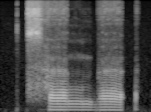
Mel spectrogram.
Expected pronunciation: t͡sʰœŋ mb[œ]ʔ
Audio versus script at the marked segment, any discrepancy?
no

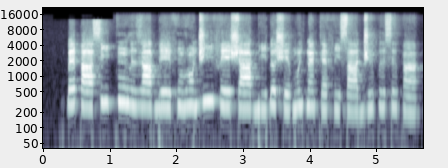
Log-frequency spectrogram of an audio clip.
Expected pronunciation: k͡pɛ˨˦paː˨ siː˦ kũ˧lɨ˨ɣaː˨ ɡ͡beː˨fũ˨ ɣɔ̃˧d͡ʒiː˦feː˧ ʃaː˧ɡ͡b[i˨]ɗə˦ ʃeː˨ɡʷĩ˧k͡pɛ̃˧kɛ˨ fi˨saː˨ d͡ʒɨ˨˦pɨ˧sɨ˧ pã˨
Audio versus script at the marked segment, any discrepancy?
no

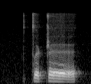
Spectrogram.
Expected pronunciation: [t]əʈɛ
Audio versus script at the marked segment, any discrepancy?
no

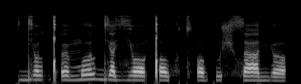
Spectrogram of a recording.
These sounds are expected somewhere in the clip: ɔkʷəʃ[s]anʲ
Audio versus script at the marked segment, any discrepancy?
no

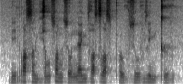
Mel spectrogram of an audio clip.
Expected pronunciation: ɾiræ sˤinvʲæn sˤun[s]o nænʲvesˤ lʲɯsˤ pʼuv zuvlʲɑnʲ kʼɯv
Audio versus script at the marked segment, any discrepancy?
no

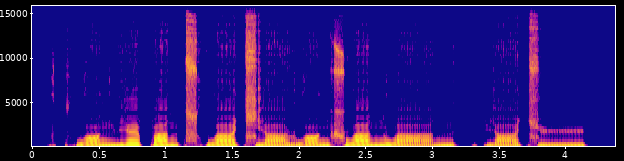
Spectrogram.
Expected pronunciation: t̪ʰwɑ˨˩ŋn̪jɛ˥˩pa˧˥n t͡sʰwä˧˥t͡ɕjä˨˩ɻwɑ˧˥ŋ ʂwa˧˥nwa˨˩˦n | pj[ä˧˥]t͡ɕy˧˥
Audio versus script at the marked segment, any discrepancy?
yes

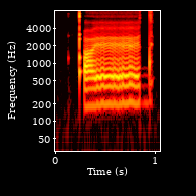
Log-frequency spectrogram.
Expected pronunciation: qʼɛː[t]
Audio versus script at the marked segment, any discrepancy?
yes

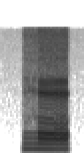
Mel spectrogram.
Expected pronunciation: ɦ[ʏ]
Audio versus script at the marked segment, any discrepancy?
no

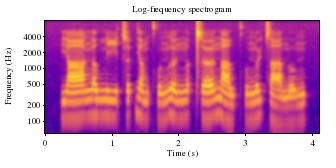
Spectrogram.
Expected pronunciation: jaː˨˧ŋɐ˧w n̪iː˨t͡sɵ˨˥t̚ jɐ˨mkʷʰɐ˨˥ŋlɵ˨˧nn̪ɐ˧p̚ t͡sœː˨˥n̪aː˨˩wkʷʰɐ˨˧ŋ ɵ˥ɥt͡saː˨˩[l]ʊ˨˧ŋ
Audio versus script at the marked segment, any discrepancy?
yes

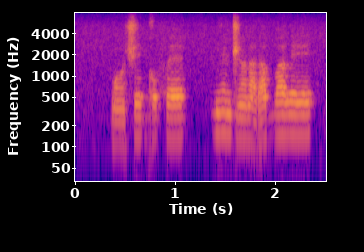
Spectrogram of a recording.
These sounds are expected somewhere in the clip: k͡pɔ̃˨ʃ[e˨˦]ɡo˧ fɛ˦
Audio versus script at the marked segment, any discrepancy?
yes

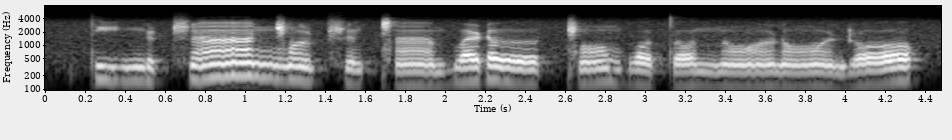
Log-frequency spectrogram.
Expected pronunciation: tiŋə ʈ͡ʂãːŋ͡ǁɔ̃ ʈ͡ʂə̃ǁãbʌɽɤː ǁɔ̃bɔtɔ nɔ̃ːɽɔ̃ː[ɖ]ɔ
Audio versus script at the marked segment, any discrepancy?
no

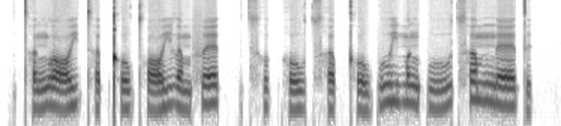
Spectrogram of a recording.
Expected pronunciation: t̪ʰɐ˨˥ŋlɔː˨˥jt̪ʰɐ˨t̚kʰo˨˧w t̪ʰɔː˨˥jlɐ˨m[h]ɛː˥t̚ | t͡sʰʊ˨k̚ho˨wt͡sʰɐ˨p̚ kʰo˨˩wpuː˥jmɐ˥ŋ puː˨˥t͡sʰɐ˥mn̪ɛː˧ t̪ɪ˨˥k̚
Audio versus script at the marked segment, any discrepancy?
yes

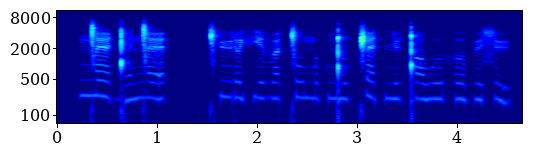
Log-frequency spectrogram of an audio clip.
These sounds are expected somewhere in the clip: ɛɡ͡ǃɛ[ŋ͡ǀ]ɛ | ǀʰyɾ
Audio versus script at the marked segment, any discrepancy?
no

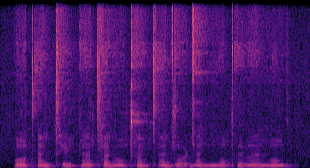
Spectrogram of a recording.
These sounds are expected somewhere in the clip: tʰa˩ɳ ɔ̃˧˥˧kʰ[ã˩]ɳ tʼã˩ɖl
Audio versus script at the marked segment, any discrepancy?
no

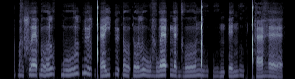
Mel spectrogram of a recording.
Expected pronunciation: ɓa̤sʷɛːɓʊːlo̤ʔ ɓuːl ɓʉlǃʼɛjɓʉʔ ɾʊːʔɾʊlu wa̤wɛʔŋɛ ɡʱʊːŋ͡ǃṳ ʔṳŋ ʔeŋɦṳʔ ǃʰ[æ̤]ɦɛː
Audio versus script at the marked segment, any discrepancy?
yes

